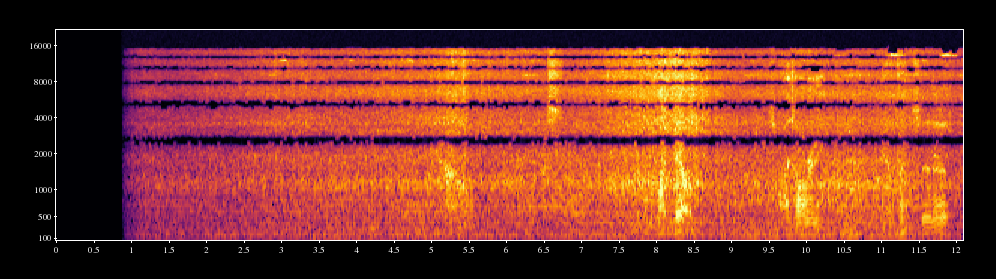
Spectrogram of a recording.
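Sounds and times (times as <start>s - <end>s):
vehicle engine and road noise: 0.9s - 12.0s.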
